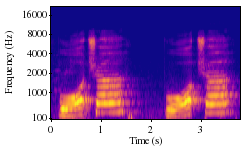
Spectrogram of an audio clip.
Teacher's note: 淡泊还有泊车是同样音的，它们是不送气的时候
